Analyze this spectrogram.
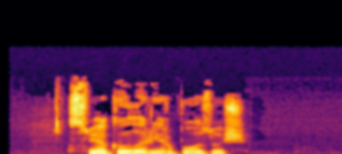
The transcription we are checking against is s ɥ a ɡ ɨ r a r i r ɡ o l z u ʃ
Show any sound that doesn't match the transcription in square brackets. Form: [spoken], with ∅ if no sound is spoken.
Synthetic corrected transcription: s ɥ a ɡ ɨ [l] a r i r [b] o [∅] z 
